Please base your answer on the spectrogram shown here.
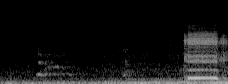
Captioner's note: dog barking; horn honks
